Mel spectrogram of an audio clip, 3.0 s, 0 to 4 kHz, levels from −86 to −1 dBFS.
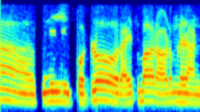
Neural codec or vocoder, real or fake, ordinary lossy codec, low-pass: none; real; none; 3.6 kHz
